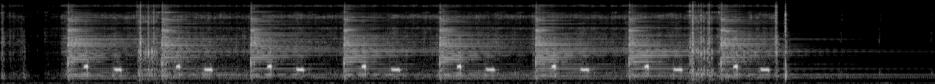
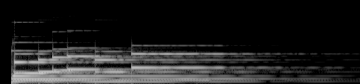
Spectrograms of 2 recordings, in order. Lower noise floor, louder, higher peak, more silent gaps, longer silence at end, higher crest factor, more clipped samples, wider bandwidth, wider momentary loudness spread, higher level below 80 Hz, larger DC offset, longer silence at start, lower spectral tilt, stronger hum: about the same, -56 dBFS vs -54 dBFS; second, -23 LUFS vs -20 LUFS; about the same, -2 dBFS vs -4 dBFS; neither; first, 1.35 s vs 0.95 s; about the same, 22 dB vs 18 dB; neither; first, over 20 kHz vs 8.6 kHz; second, 6 LU vs 15 LU; second, -66 dBFS vs -54 dBFS; neither; about the same, 0 s vs 0.1 s; second, 1 dB/octave vs -8.5 dB/octave; neither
